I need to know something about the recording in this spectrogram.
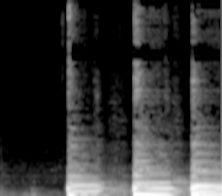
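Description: Dobro (square-neck resonator guitar) played lap-style with a slide bar: after a brief silence, three low plucked notes about two-thirds of a second apart, each ringing out, the last sustaining.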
